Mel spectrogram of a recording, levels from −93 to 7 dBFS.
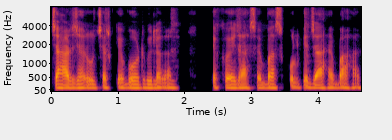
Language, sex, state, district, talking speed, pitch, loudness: Magahi, male, Bihar, Gaya, 195 wpm, 125 Hz, -21 LUFS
